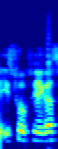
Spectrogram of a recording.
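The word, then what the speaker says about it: oesophagus: वो साइलेंट करके पड़ेगा, तो इसोफेगस प्रोनाउंस करते हैं।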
